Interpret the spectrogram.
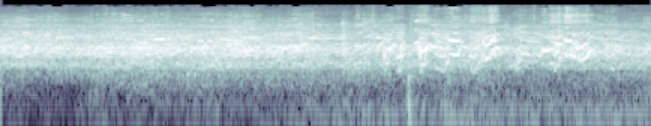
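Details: Red-tailed amazons (Amazona brasiliensis) arriving as a flock at Rio Castro, Itanhaém, São Paulo, Brazil; loud overlapping harsh squawks and screeches from many birds, with a dense hiss of calls throughout and a sharp click near the middle.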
